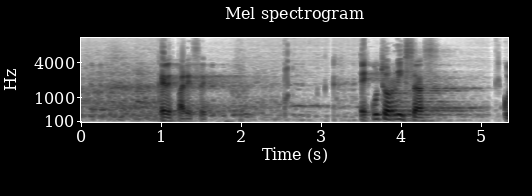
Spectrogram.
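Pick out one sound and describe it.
A man speaks to an audience through a microphone in a large hall.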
